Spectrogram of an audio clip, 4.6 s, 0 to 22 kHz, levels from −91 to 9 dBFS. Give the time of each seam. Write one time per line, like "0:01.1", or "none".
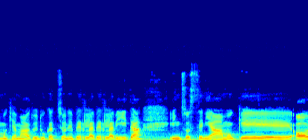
0:01.4
0:02.7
